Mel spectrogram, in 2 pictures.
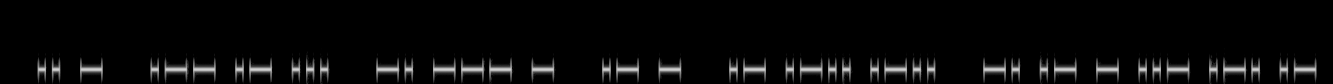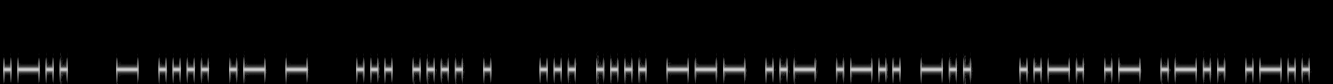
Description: Morse code, heard as a keyed tone, about 17 wpm, 700 Hz. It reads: IT WAS NOT AT ALL NATURAL THAT SHE SHOULD FALL
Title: Sentences from Top 1000 Words - Review Part 4 - 17wpm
